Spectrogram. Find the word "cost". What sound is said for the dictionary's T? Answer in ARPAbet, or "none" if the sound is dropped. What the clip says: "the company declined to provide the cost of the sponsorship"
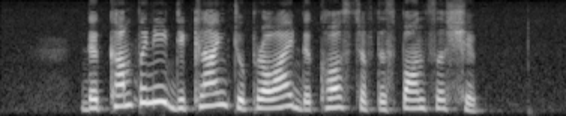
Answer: T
